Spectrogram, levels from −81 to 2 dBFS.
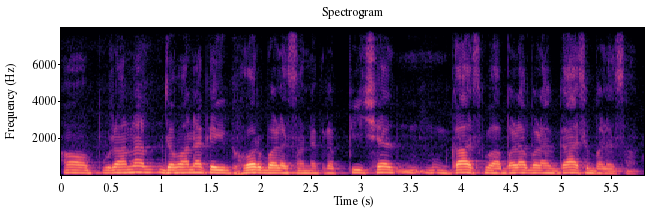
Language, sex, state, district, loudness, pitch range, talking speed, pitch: Bhojpuri, male, Bihar, Muzaffarpur, -17 LUFS, 125-150 Hz, 165 wpm, 140 Hz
